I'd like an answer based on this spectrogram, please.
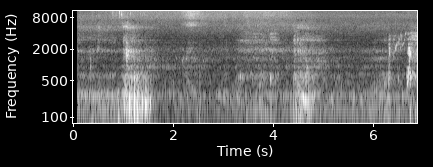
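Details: Bella, a pit bull, snoring while asleep and wrinkling her nose; low rumbling snores below a few hundred pitch bands, two louder breaths about three seconds apart with quiet breathing between.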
